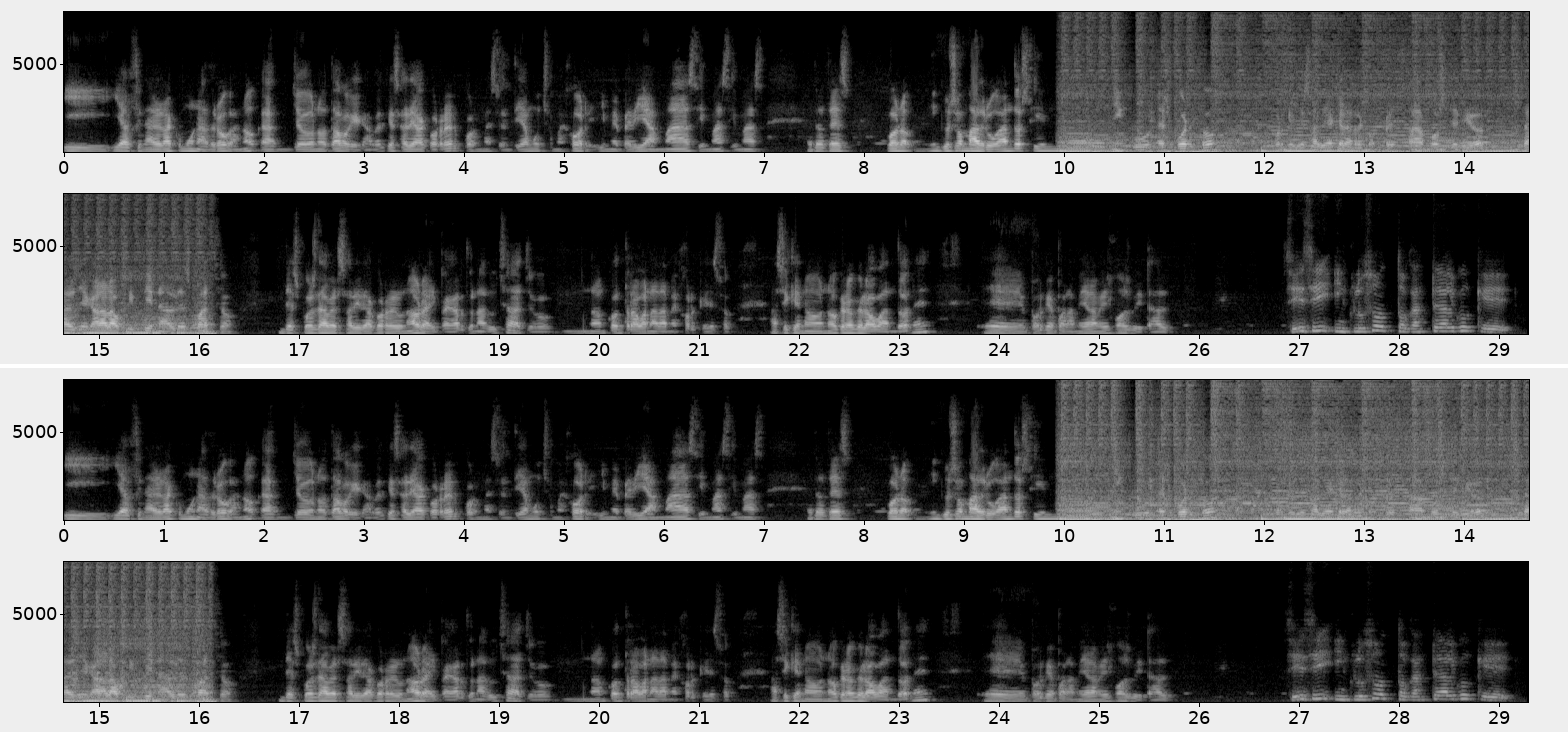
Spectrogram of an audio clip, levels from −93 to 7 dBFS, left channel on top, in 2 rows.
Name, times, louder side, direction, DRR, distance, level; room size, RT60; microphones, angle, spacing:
voice 1, 0.0-7.0 7.4-7.8 8.1-11.5 12.1-14.3 14.6-16.4 16.8-21.2 21.7-23.3 23.8-25.7, left 3 dB, 20° left, 0.4 m, -30 dB
sound 1, 9.9-16.2, right 2 dB, 40° right, 0.4 m, -28 dB
voice 2, 26.9-29.2, left 2 dB, 75° left, 0.7 m, -37 dB
3.0 x 2.3 x 3.0 m
head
